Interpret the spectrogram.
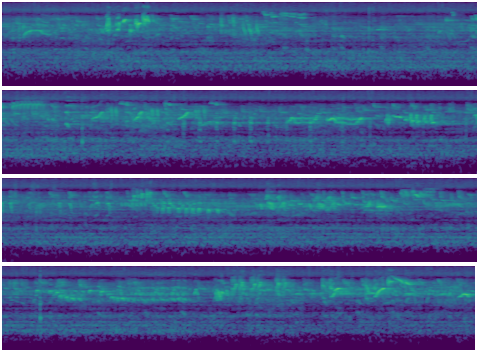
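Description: Birds chirping and calling: many short, high calls, some in quick rattling series, coming irregularly over a steady low hum.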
